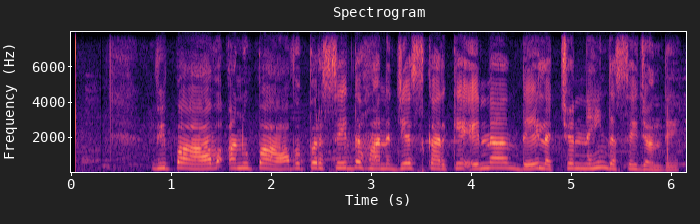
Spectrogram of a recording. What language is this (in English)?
Punjabi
